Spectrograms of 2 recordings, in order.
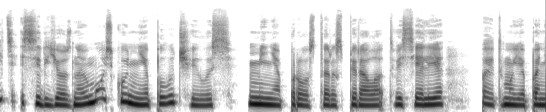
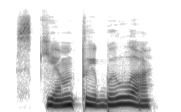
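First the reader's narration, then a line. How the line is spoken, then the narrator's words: Growl echoing down corridor. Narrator (Russian): Рычание разнеслось по коридору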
